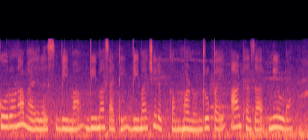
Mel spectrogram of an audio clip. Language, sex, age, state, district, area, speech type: Marathi, female, 18-30, Maharashtra, Mumbai Suburban, urban, read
